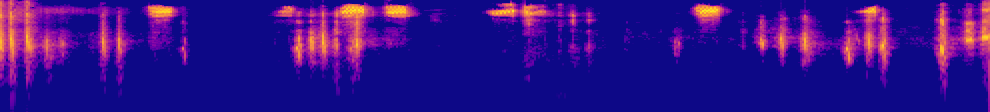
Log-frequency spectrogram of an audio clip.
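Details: Common blackbird song recording used as a lure for hunting blackbirds: short, varied mellow phrases, many ending in thin, high squeaky notes, separated by brief pauses; no other sounds are heard.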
